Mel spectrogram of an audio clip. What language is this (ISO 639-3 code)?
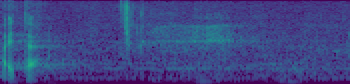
est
